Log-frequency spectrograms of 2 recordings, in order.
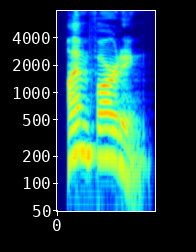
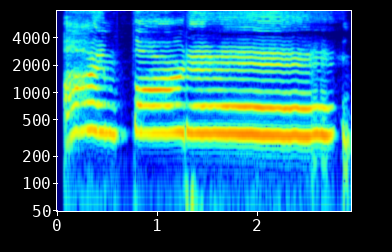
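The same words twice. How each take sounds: First: It is said in a calm, normal voice. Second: It is yelled loudly.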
